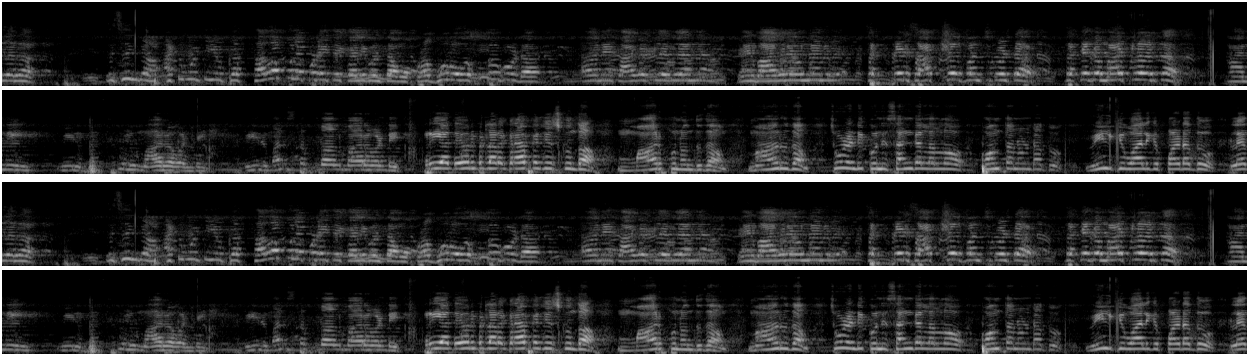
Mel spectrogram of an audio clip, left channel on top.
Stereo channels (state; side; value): identical; both; correlation 1.00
